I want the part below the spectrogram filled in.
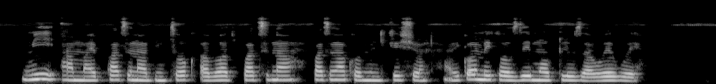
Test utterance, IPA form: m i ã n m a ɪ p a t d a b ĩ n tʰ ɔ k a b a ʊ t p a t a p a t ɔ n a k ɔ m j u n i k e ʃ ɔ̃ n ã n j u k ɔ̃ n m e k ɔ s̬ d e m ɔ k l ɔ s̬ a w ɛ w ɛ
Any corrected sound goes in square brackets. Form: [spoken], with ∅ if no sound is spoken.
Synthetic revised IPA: m i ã n m a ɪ p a t [n] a b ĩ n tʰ ɔ k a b a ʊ t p a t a p a t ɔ n a k ɔ m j u n i k e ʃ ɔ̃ n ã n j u k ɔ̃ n m e k ɔ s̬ d e m ɔ k l [o] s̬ a w ɛ w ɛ

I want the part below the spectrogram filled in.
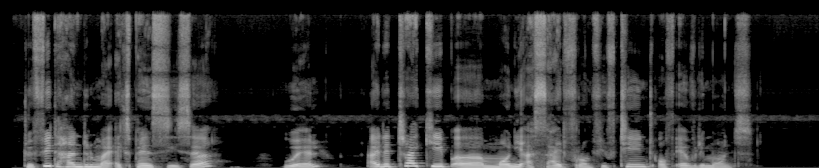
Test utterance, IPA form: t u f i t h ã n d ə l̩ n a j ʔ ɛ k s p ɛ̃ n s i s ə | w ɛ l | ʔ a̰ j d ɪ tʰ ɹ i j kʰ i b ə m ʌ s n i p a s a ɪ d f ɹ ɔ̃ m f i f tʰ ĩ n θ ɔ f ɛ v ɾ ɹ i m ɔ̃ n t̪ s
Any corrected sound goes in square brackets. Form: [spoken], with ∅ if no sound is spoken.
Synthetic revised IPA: t u f i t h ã n d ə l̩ [m] a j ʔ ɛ k s p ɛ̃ n s i s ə | w ɛ l | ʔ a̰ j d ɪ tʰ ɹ [a] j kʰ i [p] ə m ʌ [∅] n i [ʔ] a s a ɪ d f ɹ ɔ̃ m f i f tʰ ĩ n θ ɔ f ɛ v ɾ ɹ i m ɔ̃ n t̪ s

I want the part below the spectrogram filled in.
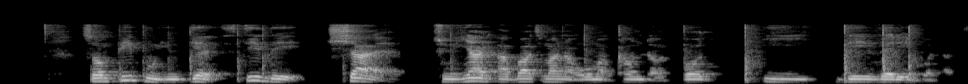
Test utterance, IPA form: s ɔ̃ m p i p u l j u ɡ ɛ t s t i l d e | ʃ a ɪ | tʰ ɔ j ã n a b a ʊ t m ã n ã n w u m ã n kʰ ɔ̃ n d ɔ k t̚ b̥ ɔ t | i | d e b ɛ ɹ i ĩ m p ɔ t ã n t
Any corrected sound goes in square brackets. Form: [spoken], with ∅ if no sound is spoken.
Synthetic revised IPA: s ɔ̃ m p i p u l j u ɡ ɛ t s t i l d e | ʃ a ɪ | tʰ [u] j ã n a b a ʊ t m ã n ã n w u m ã n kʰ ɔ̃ n d ɔ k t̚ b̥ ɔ t | i | d e [v] ɛ ɹ i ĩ m p ɔ t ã n t

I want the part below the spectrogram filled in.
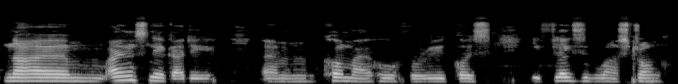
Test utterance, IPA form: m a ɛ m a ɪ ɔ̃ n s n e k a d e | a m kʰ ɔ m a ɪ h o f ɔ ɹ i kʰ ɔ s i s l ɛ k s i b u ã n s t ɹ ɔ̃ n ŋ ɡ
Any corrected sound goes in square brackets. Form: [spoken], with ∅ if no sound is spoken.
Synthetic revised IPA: [n] a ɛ m a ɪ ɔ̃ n s n e k a d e | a m kʰ ɔ m a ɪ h o f ɔ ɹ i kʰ ɔ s i [f] l ɛ k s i b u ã n s t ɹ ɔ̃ [∅] ŋ ɡ

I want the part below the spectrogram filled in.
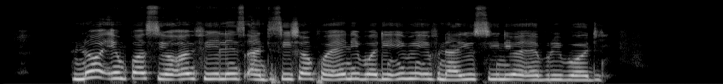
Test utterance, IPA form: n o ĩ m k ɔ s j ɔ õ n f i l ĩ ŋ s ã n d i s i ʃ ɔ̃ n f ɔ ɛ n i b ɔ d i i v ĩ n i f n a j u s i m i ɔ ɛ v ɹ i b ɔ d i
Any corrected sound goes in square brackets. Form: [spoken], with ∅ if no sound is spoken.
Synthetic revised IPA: n o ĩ m [p] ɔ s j ɔ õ n f i l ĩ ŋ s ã n d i s i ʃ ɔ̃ n f ɔ ɛ n i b ɔ d i i v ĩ n i f n a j u s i [n] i ɔ ɛ v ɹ i b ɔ d i

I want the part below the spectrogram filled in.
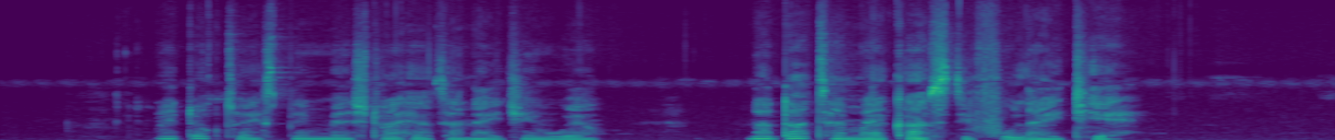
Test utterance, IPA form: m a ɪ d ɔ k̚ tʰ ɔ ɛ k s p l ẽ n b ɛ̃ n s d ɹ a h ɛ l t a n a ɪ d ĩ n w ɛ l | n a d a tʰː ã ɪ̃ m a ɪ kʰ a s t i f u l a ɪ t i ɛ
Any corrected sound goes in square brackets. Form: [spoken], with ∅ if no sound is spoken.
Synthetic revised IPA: m a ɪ d ɔ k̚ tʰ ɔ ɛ k s p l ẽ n [m] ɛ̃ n s [t] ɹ a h ɛ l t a n a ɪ [d͡ʒ] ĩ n w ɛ l | n a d a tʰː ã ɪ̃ m a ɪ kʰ a s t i f u l a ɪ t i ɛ

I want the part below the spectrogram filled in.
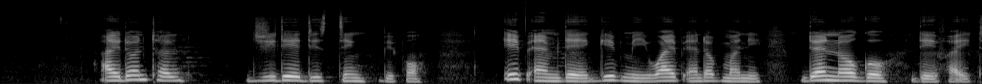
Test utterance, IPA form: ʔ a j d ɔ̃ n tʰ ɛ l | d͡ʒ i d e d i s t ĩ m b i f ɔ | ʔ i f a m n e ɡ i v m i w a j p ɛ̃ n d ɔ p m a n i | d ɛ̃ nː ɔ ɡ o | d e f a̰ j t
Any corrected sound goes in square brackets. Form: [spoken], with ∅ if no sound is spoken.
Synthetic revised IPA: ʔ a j d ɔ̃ n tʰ ɛ l | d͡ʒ i d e d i s t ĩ [ŋ] b i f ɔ | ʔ i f a m [d] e ɡ i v m i w a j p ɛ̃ n d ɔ p m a n i | d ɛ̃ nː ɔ ɡ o | d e f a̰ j t

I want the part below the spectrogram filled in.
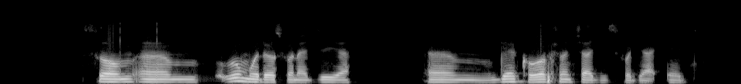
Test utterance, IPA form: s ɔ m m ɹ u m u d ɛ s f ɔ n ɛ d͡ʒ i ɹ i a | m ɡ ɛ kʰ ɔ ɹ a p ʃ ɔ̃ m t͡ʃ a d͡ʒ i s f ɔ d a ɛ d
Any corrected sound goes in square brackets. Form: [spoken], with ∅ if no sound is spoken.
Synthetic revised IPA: s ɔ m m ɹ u m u d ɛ s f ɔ n [a] d͡ʒ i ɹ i a | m ɡ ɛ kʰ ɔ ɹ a p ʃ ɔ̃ [n] t͡ʃ a d͡ʒ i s f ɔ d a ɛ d

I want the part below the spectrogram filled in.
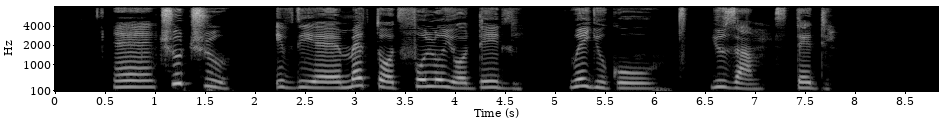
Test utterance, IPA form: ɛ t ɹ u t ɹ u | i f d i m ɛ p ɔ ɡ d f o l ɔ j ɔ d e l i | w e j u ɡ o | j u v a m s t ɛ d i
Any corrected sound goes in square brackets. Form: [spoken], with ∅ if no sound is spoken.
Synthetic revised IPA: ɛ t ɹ u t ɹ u | i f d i m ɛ [t] ɔ [∅] d f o l [o] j ɔ d e l i | w e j u ɡ o | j u [z] a m s t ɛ d i

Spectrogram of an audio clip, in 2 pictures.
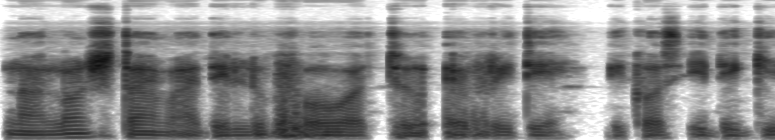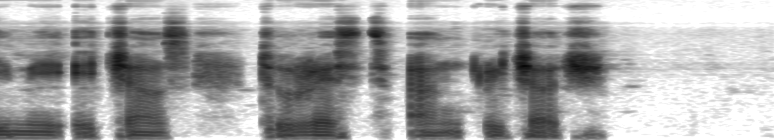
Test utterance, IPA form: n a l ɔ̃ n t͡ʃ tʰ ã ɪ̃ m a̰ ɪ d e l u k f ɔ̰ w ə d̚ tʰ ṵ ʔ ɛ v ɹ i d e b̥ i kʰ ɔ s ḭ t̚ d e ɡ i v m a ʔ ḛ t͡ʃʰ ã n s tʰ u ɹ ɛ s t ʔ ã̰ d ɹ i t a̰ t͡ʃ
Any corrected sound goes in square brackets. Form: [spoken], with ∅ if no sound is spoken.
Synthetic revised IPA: n a l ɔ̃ n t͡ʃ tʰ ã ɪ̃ m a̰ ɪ d e l u k f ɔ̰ w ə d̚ tʰ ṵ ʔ ɛ v ɹ i d e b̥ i kʰ ɔ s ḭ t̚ d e ɡ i v m [i] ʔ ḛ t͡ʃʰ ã n s tʰ u ɹ ɛ s t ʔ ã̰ [n] ɹ i [t͡ʃ] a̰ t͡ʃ

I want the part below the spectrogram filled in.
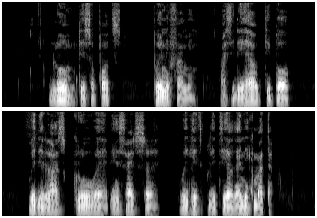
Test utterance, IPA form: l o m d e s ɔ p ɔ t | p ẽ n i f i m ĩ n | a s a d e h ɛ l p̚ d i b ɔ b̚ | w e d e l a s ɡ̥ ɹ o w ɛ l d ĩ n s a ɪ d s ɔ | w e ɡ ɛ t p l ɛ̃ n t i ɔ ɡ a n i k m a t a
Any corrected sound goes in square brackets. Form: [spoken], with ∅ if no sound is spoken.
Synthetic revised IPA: l o m d e s ɔ p ɔ t | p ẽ n i f [a] m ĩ n | a s [i] d e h ɛ l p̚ d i b ɔ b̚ | w e d e l a s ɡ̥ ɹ o w ɛ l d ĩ n s a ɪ d s ɔ | w e ɡ ɛ t p l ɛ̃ n t i ɔ ɡ a n i k m a t a

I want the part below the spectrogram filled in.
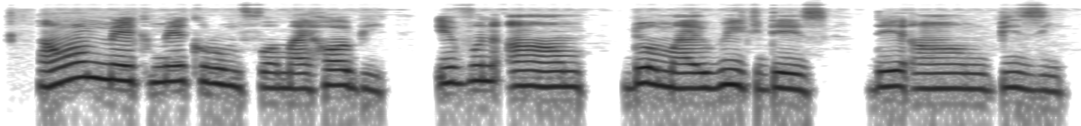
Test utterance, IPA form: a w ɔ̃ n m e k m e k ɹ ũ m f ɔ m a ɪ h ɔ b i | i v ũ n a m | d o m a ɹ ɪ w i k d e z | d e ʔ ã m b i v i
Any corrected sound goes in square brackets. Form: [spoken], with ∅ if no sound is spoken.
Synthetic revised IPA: a w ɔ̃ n m e k m e k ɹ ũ m f ɔ m a ɪ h ɔ b i | i v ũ n a m | d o m a [∅] ɪ w i k d e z | d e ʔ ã m b i [z] i

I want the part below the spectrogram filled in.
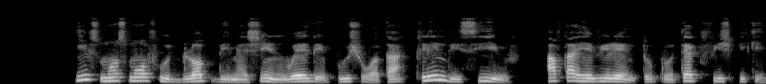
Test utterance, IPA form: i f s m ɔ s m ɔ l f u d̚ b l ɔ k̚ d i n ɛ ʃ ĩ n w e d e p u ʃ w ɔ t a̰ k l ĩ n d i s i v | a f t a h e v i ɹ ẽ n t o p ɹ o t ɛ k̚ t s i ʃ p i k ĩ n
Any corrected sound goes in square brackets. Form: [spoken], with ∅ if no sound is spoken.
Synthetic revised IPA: i f s m ɔ s m ɔ l f u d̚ b l ɔ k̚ d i [m] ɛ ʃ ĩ n w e d e p u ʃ w ɔ t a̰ k l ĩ n d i s i v | a f t a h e v i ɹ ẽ n t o p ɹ o t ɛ k̚ t [f] i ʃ p i k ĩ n

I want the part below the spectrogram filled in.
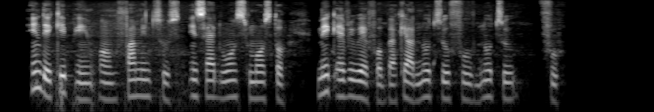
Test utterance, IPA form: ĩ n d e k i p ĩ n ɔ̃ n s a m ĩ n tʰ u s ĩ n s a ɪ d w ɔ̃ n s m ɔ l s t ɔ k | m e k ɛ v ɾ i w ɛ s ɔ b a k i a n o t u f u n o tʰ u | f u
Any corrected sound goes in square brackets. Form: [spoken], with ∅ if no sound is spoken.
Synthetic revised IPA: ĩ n d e k i p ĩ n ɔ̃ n [f] a m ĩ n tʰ u s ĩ n s a ɪ d w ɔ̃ n s m ɔ l s t ɔ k | m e k ɛ v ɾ i w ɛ [f] ɔ b a k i a n o t u f u n o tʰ u | f u

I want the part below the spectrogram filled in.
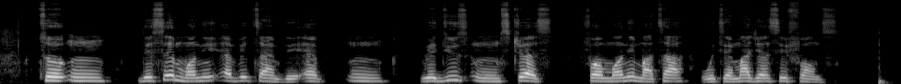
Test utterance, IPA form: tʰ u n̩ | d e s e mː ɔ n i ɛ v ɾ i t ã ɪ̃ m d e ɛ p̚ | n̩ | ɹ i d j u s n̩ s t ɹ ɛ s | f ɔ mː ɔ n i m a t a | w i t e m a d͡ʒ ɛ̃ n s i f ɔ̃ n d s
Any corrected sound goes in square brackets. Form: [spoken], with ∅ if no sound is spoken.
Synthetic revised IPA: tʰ [o] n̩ | d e s e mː ɔ n i ɛ v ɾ i t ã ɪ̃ m d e ɛ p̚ | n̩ | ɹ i d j u s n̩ s t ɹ ɛ s | f ɔ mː ɔ n i m a t a | w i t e m a d͡ʒ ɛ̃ n s i f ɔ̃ n d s

